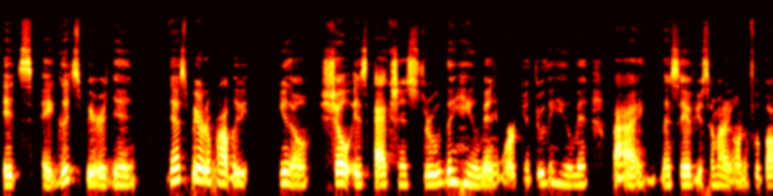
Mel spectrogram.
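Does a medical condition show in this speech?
No.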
